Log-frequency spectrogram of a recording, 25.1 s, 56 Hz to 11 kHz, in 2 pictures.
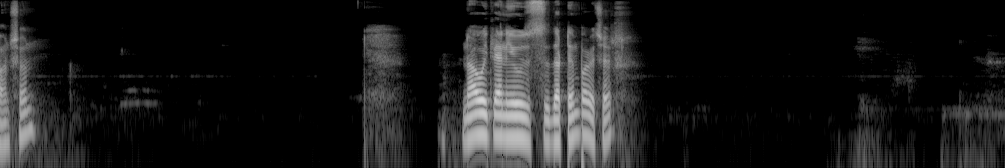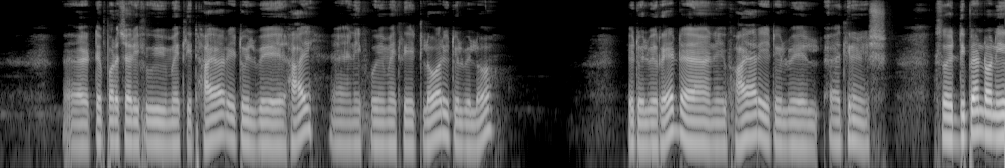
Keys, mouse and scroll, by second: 1.6 middle click, 2.1 f, 2.7 alt+click, 4.9-8.1 scroll down 2, 22.5 double click.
